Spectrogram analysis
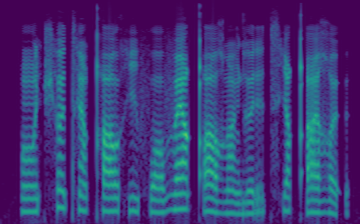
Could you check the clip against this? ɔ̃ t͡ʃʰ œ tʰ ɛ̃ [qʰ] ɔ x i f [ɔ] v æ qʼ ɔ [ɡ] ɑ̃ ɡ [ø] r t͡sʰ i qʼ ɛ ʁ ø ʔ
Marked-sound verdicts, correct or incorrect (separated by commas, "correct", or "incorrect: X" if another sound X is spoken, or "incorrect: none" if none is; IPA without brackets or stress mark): correct, correct, incorrect: ʁ, correct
